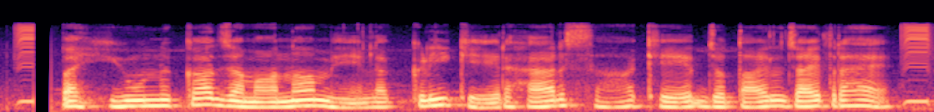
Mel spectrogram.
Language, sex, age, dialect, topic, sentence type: Maithili, male, 18-24, Bajjika, agriculture, statement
